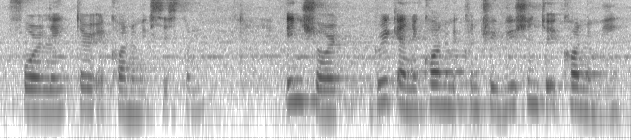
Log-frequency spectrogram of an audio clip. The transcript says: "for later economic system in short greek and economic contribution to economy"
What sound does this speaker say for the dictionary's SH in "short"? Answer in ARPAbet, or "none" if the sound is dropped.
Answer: SH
